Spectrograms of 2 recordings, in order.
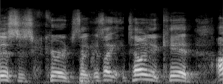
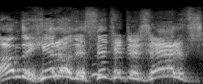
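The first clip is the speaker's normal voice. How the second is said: put-on Scottish accent, much higher pitch; 8 semitones higher than usual. Joking that Batman would not be the same Scottish; doing Scottish-accent Batman voice. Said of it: "Batman would not be the same with a Scottish accent".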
